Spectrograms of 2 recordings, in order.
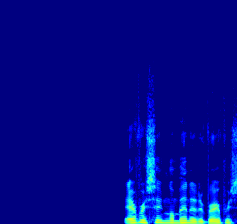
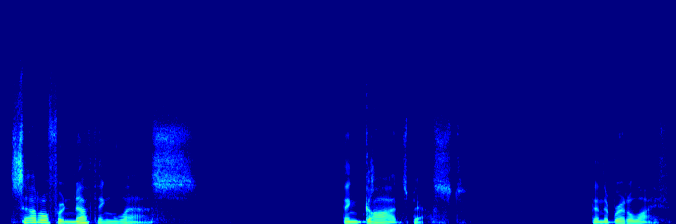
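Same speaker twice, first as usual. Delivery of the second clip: soft, slow urging; 9 dB quieter, slower than usual. Real, not acted. Preacher urging softly, slowly.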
